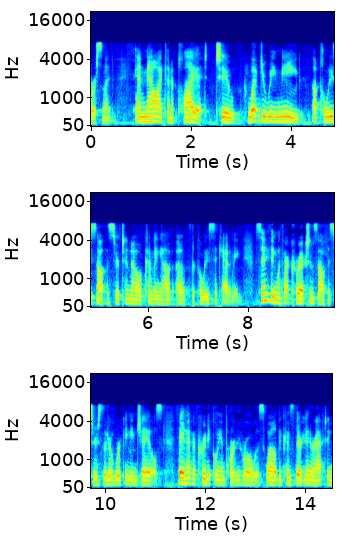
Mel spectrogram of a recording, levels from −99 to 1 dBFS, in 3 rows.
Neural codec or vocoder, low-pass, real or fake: codec, 16 kHz, 1 kbps, FreqCodec, larger model; 7.2 kHz; fake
